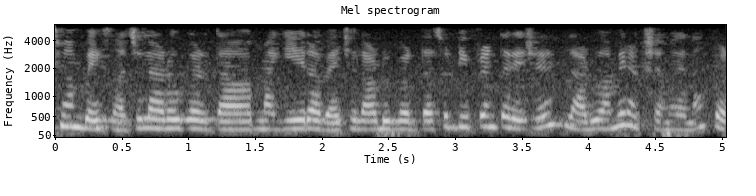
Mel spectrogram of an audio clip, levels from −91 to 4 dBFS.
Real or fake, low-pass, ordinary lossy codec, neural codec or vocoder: real; 5.4 kHz; none; none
